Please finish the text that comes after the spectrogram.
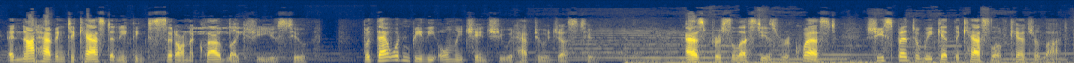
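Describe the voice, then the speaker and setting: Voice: mid-range voice, pushed and bright, rough recording. A narrator reading a fan fiction story expressively from a script, with music behind. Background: background music.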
